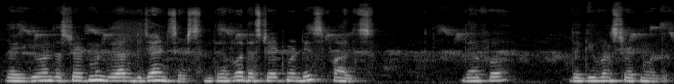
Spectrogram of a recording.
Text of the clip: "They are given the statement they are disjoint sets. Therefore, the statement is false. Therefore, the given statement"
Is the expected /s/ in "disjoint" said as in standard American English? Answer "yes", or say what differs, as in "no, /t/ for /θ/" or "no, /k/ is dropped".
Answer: no, /s/ is dropped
